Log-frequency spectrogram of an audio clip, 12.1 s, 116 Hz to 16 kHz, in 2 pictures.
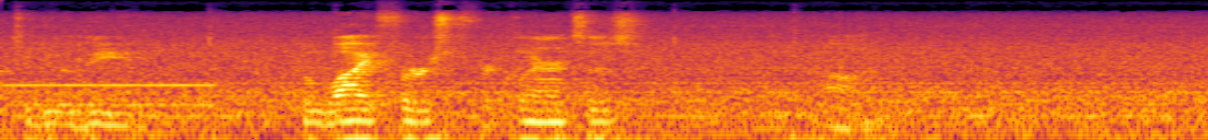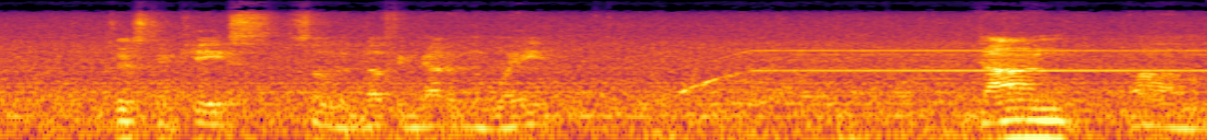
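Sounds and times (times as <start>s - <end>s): stepper motors whining: 0.0s - 1.2s, 9.3s - 12.0s.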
